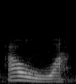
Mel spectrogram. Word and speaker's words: aowa: When you say no, you say auwa.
